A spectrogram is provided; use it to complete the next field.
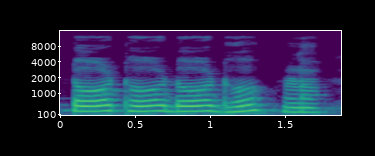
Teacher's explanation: ट वर्ग का उच्चारण स्थान मुर्धा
